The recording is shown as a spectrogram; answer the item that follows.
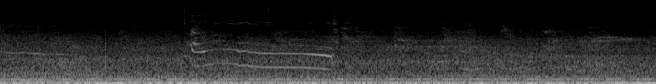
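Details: Street kitten upset that its mother is absent gives one long, drawn-out meow lasting about a second and a half. The meow opens with a sharp onset, holds fairly level, then sags slightly at the end, over a constant low traffic rumble.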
